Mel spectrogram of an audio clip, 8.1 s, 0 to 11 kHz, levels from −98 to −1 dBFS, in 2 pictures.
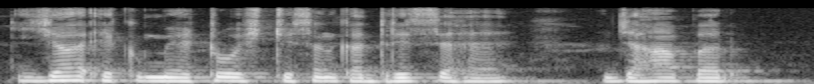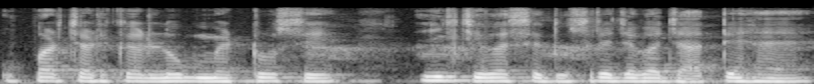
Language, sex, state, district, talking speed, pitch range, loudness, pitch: Hindi, male, Uttar Pradesh, Lucknow, 155 wpm, 130-140 Hz, -15 LUFS, 135 Hz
